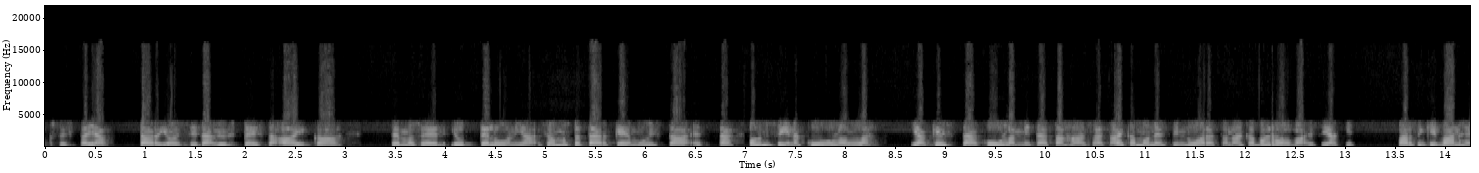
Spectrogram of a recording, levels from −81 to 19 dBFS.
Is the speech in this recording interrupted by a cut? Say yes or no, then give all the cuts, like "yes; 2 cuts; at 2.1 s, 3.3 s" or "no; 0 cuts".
no; 0 cuts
